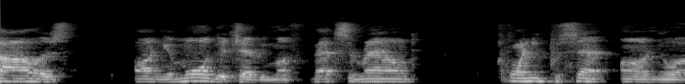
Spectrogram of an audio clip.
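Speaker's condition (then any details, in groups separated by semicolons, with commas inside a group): Cerebral palsy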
